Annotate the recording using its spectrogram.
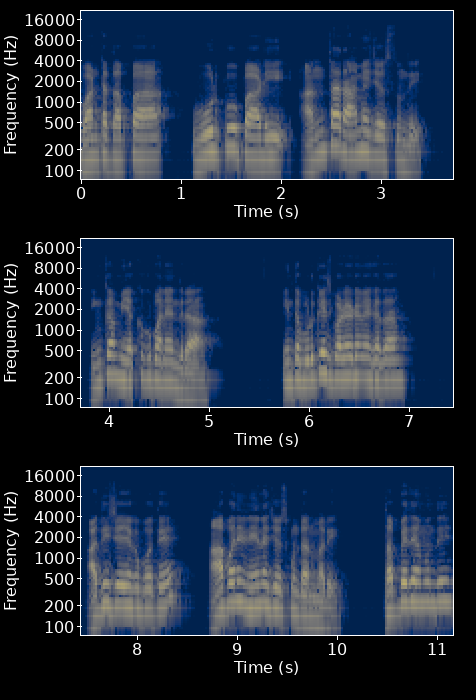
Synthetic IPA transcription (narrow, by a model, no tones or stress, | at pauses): ʋɐɳʈɐt̪ɐpːɐ | uːɽpupaːɽiɐ̰nt̪aːɾaːme̞ːt͡ʃe̞ːst̪und̪ḭ | iŋkaːmiːɛkːɐkupɐneːnd̪iɾa̰ː | int̪̬ɐbuɽuk̬es̬pɐɽɐjɐɽɐme̞ːkɐd̪aː | ɐ̰d̪it͡ʃɛːjɐkɐpo̞ːt̪̬e̞ː | a̰ːpɐnine̞ːneːt͡ʃeːs̬u̥kuɳʈaːnumɐɾḭ | t̪ɐpːeːd̪e̞ːmund̪i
